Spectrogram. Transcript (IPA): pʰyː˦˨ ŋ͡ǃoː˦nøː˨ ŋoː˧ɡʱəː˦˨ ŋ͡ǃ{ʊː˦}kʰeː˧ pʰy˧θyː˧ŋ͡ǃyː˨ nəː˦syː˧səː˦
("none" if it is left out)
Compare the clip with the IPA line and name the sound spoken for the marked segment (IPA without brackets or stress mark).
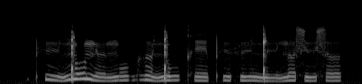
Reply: uː˦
